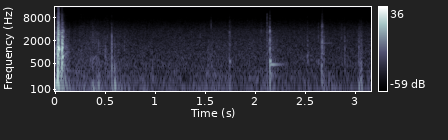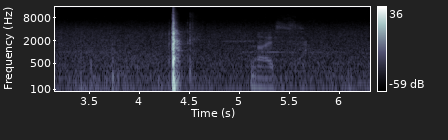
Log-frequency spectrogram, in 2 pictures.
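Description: Air rifle shots at beer cans: one sharp crack at the start and a louder one about four seconds later, with a few fainter clicks between.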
